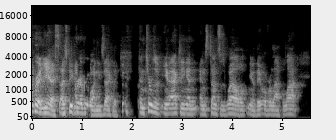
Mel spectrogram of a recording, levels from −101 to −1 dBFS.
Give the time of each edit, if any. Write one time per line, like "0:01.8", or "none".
none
